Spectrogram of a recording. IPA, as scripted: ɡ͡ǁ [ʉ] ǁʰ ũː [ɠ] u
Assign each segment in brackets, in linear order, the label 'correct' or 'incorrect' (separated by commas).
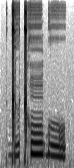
correct, correct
